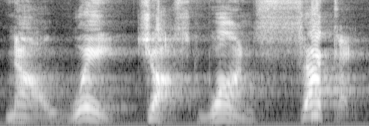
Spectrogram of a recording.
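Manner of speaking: loud, slow, outraged demand; thundering anger. A narrator's reading. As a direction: hammer out each word, loud. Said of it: "Hagrid thundered".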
